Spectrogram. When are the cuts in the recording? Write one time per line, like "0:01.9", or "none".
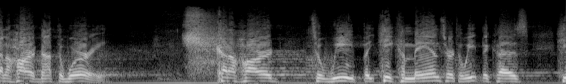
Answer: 0:03.1
0:03.7
0:04.5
